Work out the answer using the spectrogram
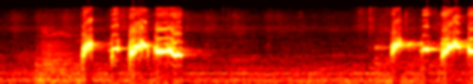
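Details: Fighting song of a red-whiskered bulbul, used to stimulate birds in training: two rapid, lively phrases of sharp whistled notes rising then falling, split by a soft low hum and a short quiet gap.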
